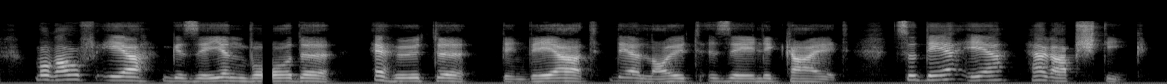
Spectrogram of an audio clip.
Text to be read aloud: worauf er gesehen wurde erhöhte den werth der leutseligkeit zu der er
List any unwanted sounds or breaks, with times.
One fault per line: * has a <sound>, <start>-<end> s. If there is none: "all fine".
* has a dropout, 2.6-2.7 s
